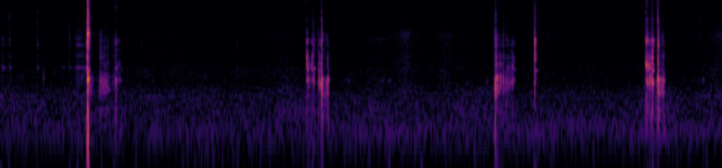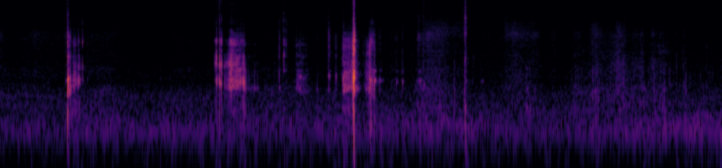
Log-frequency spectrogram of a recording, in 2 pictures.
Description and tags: A jar of pickled onions being opened and closed. Recorded in the Derbyshire countryside an hours walk out of Derby city center.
